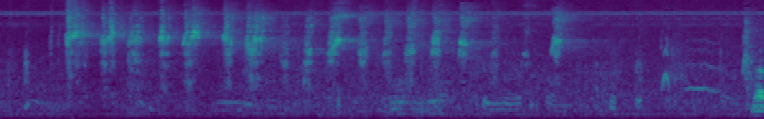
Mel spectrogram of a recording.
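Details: Baby monkey Leo, hungry, crying loudly to beg its mother for milk: a run of shrill, piercing screeches in rapid bursts, several each second, mixed with thinner squeaky wavering notes, steady outdoor background hum.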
